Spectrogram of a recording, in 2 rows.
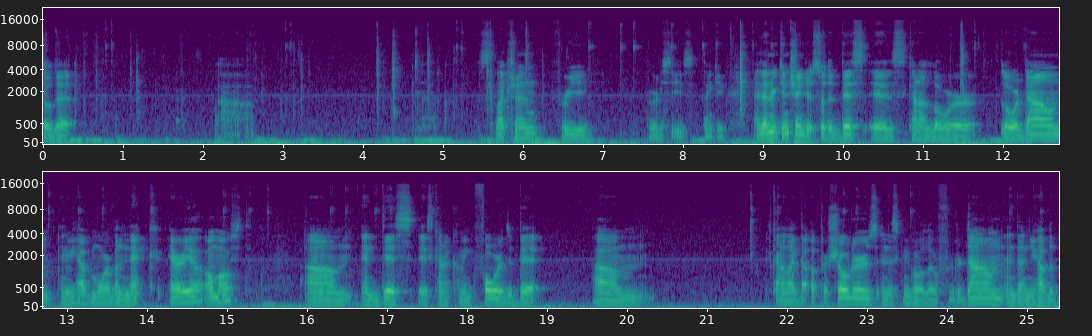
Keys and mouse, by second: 0.8 click, 1.1 3, 1.4 q, 2.7 3, 3.1 click, 3.3 3, 4.3 q, 4.8 alt+d, 5.2 click, 5.5 q, 6.1 3, 6.9 alt+right click, 7.6 right click, 8.3 alt+click, 8.7 click, 9.2 alt+click, 9.4 w, 10.3 click, 11.8 ctrl+z, 12.3 click, 13.2 click, 14.1 click, 15.3 click, 16.4 click, 22.8 click, 25.2 alt+click.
